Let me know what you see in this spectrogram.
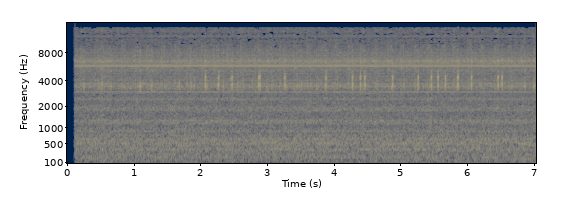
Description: The noise my cable box makes sounds like music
